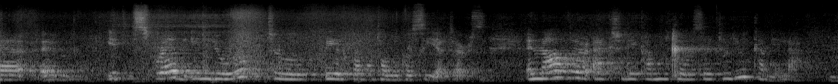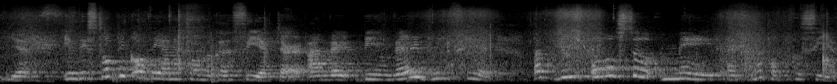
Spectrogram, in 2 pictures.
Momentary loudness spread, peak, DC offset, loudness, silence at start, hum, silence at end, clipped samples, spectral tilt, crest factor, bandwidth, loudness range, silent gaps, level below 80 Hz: 10 LU; -10 dBFS; under 0.1%; -31 LUFS; 0 s; none; 0 s; under 0.1%; -1.5 dB/octave; 20 dB; over 20 kHz; 3 LU; none; -86 dBFS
